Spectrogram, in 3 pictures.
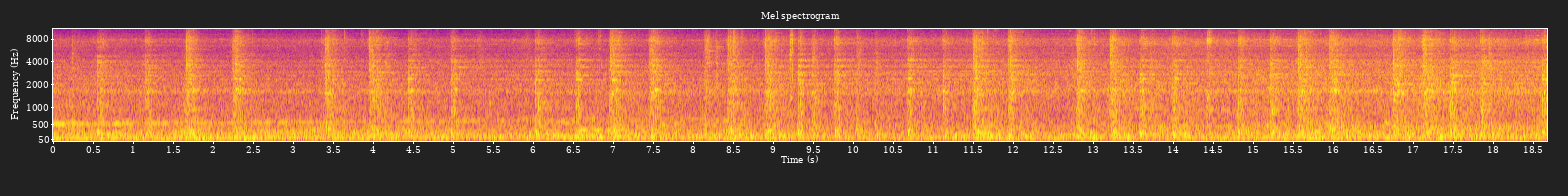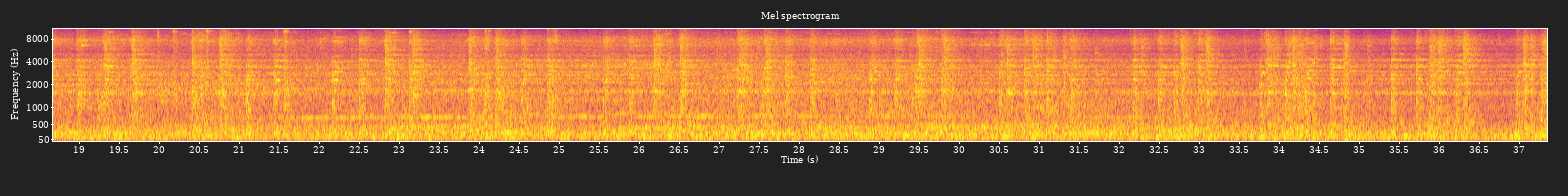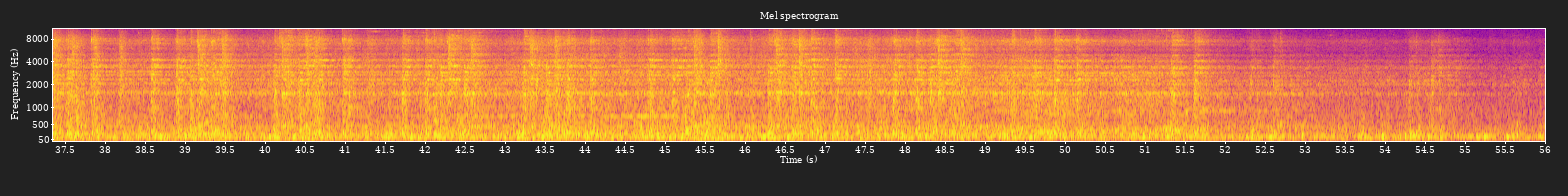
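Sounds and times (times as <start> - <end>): train wheels clattering over rail joints: 0.0 - 56.0.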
